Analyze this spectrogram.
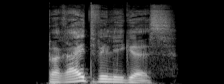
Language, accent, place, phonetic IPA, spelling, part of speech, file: German, Germany, Berlin, [bəˈʁaɪ̯tˌvɪlɪɡəs], bereitwilliges, adjective, De-bereitwilliges.ogg
- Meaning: strong/mixed nominative/accusative neuter singular of bereitwillig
